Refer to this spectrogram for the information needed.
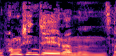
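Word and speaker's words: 황신제 (黃信介): 그 황신제라는 사람이 있습니다. 1928년생인데 황신제. 예. 음. 우리나라식 발음으로는 황신개죠.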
